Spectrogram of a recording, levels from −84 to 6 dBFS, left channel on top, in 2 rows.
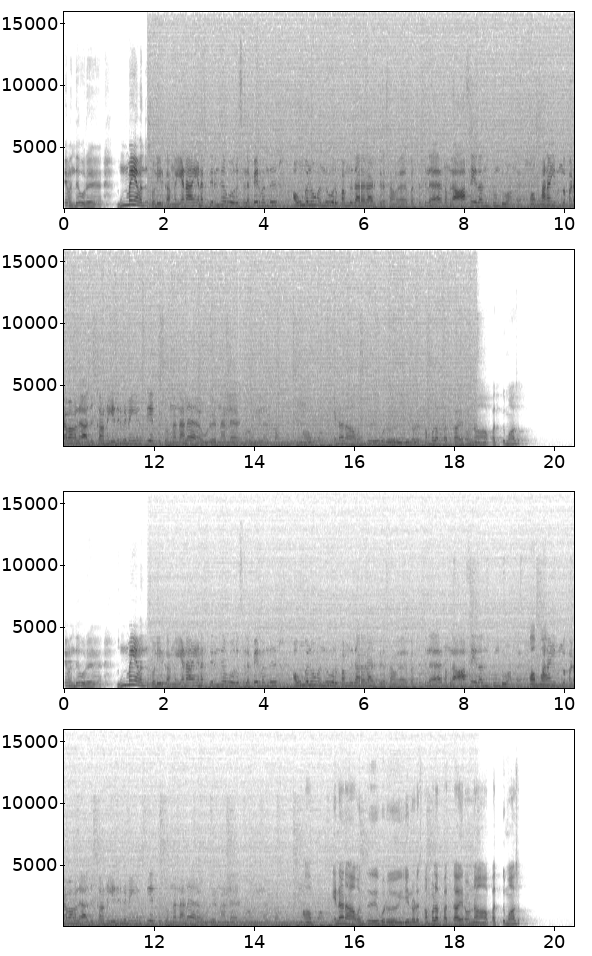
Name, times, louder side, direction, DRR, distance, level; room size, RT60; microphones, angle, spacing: voice 1, 0.0-15.2, left 4 dB, 45° left, 1.3 m, -29 dB
sound 1, 1.7-18.5, left 1 dB, 60° left, 2.8 m, -31 dB
sound 2, 7.4-18.6, equal, 25° left, 4.4 m, -40 dB
voice 2, 9.3-9.7 15.0-19.3, right 3 dB, 60° right, 0.9 m, -29 dB
22.0 x 15.0 x 9.7 m
head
